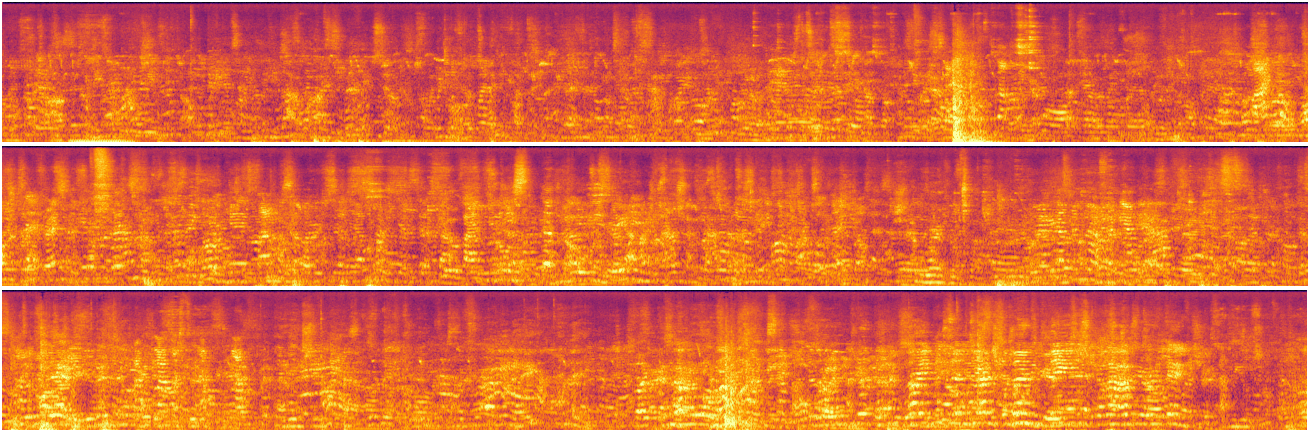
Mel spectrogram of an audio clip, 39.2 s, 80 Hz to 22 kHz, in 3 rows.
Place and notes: Post Office, Weaverthorpe, Malton, UK - platinum jubilee celebrations in a village hall ...
platinum jubilee celebrations in a village hall ... weaverthorpe ... binaural dummy head with luhd in ear mics to zoom h5 ... displays refreshments ... a ukulele band ...
Yorkshire and the Humber, England, United Kingdom, 5 June 2022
